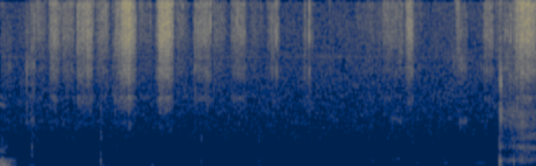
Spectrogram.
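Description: Faint scratching and light tapping of a stylus writing on a tablet screen, over near-silent room tone.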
